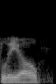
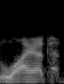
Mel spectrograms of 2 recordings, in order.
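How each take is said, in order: First: The name ends in a vowel, like Leo. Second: The name is said with a final t sound. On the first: This is the original French pronunciation. The speaker calls it right. "but it's actually Leo, pronounced Leo" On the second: This is how an English speaker would read it. The speaker calls it wrong. "we'd pronounce it Lyot"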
